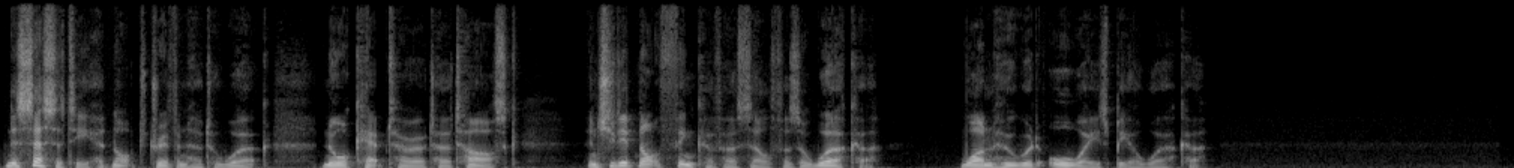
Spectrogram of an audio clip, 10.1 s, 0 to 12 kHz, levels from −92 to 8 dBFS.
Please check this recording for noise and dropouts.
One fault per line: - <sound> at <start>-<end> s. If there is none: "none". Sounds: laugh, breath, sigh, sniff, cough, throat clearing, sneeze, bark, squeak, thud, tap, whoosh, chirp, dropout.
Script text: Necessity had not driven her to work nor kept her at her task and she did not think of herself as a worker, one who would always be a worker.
none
